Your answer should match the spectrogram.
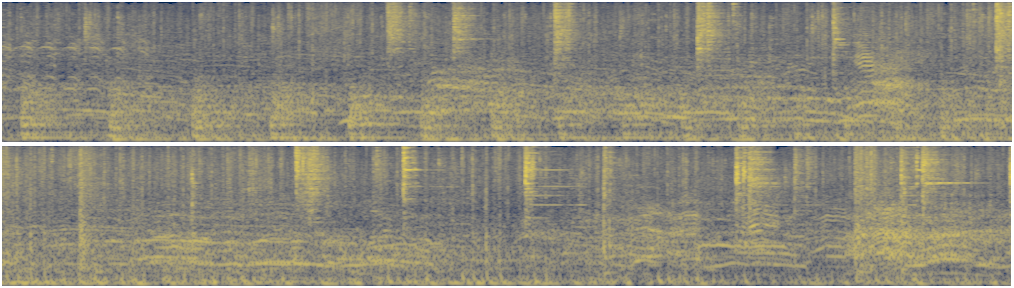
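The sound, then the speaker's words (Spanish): A white horse ridden by Juana (Joan of Arc), in helmet and armour, gallops at night up to the top of the rocks with rapid, continuous, fairly loud hoofbeats, with indistinct voices mixed into the busy, constant background throughout. “Esa misma noche, Juana llega a la cima de las rocas montando su caballo blanco recubierta de yelmo y coraza sobre sus vestidos de mujer.”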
